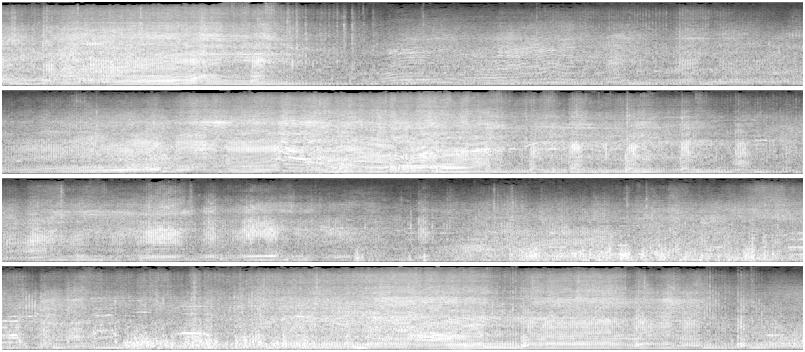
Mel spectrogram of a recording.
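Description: An enduro dirt bike's engine revving hard and falling back again and again as the rider accelerates and shifts along the course. It is loudest about two seconds in, around ten to twelve seconds, and again near the end.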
